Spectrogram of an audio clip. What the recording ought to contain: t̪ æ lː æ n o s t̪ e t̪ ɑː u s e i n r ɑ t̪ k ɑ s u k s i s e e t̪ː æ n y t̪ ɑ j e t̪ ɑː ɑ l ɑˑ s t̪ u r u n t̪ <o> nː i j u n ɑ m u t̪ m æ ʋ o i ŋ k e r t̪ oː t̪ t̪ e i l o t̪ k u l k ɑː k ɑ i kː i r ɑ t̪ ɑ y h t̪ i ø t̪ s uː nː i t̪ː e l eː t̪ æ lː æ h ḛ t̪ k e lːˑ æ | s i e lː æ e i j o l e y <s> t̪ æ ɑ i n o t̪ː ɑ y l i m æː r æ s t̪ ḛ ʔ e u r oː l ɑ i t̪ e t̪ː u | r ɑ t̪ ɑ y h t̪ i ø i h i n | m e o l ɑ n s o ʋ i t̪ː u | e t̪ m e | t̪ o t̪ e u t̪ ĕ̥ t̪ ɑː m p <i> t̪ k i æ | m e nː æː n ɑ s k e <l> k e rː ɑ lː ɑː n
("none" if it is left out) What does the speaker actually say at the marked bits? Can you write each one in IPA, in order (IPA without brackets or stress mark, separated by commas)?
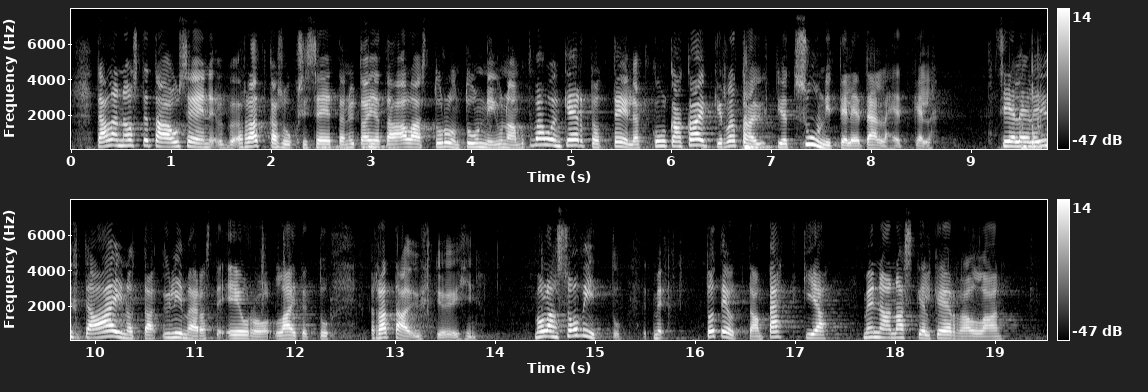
u, h, æ, l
